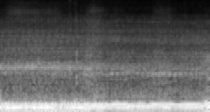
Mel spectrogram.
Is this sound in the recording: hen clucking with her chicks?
no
